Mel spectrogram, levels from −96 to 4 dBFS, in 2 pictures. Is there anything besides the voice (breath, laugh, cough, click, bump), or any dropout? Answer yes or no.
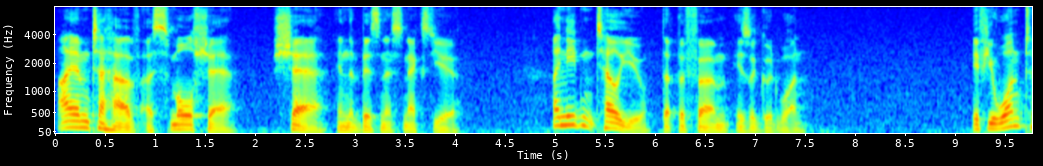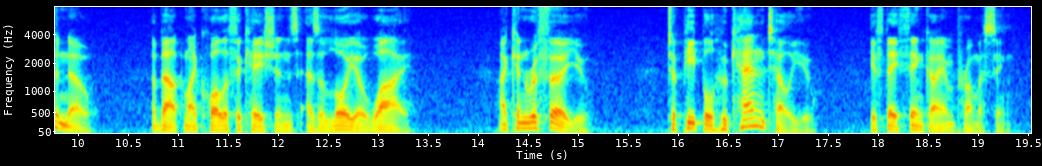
no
